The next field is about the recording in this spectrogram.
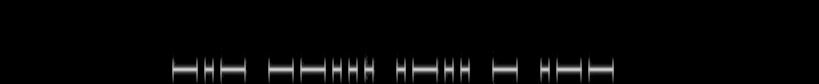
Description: Morse code, heard as a keyed tone, about 15 wpm, 700 Hz. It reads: K7LTW
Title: USA Call Signs - 5 Characters - Repeated 2x - 15wpm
